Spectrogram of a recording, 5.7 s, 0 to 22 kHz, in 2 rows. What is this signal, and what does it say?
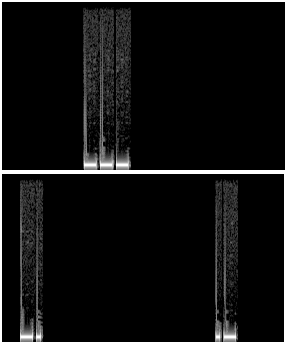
Morse code, heard as a keyed tone, about 30 wpm, spaced as for 5 wpm, 700 Hz. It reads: ONA
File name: Lesson 37e - Letter x - Three Characters 30wpm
